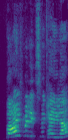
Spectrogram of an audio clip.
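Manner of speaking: loud high backstage call. Acted. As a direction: call her name across the wings.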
